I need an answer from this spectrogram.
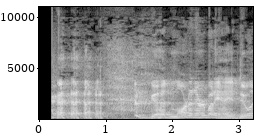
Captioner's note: laughing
